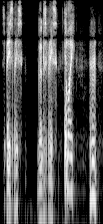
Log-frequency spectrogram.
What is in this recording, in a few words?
babble; Portal 2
